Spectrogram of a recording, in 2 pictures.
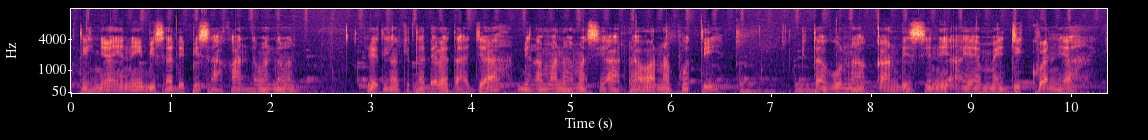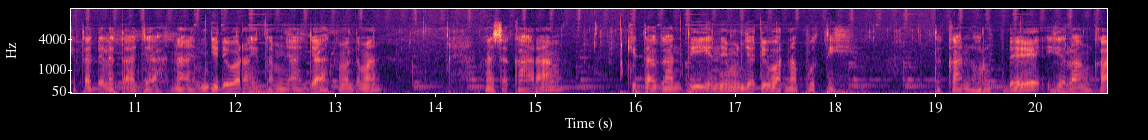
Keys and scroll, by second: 3.5 Delete, 5.4 z, 10.5 Delete, 11.5 z, 13.1 v, 14.2 Escape, 15.7 z, 16.8-17.6 typing, 19.0 d.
